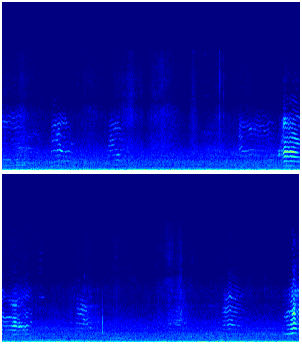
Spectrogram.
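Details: Street-living stray cat meowing repeatedly, short rising-falling harmonic cries every second or two, with a louder meow midway, against a constant low hum of traffic.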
